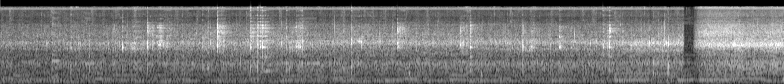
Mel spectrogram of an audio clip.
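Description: Minced meat sizzling in hot oil in a metal pan, with a wooden spatula stirring and knocking against the pan in scattered ticks. After a brief break near the end, the sizzle comes back louder.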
